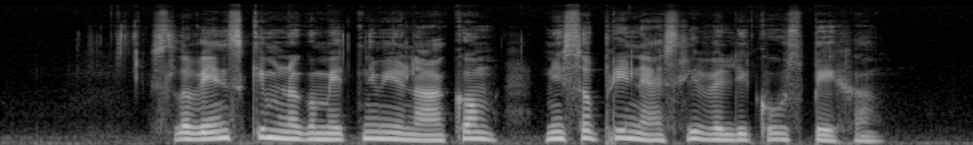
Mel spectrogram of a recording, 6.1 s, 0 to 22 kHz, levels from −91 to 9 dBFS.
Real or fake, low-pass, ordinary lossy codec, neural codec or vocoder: real; 19.8 kHz; none; none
